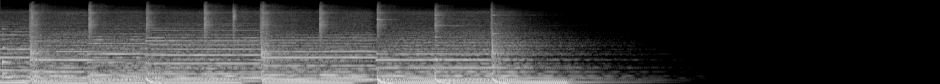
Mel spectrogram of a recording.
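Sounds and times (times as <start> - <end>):
violin playing: 0.0 - 6.6.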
